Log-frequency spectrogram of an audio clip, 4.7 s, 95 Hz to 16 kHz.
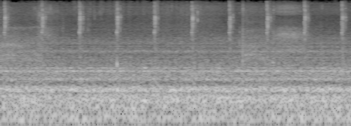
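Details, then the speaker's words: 12V diesel heater fitted with a bodged 24V fuel pump, lighting stage: metering pump ticks slowly (~2/s) then suddenly speeds up as heater fires straight up, fan about a thousand rpm; steady fan hum, normal fuel pump ticking. "like it goes from a low fuel tick tick tick tick and then just suddenly goes to tick tick tick tick tick tick tick tick tick tick tick tick tick and the fan forwarding about thousand rpm"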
